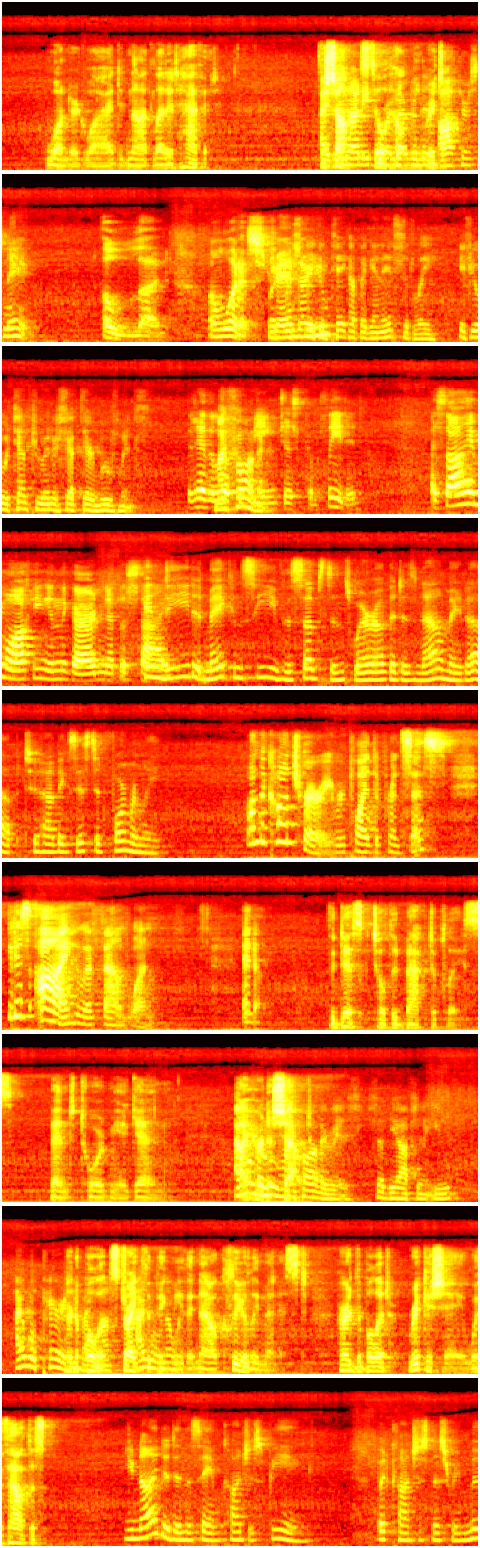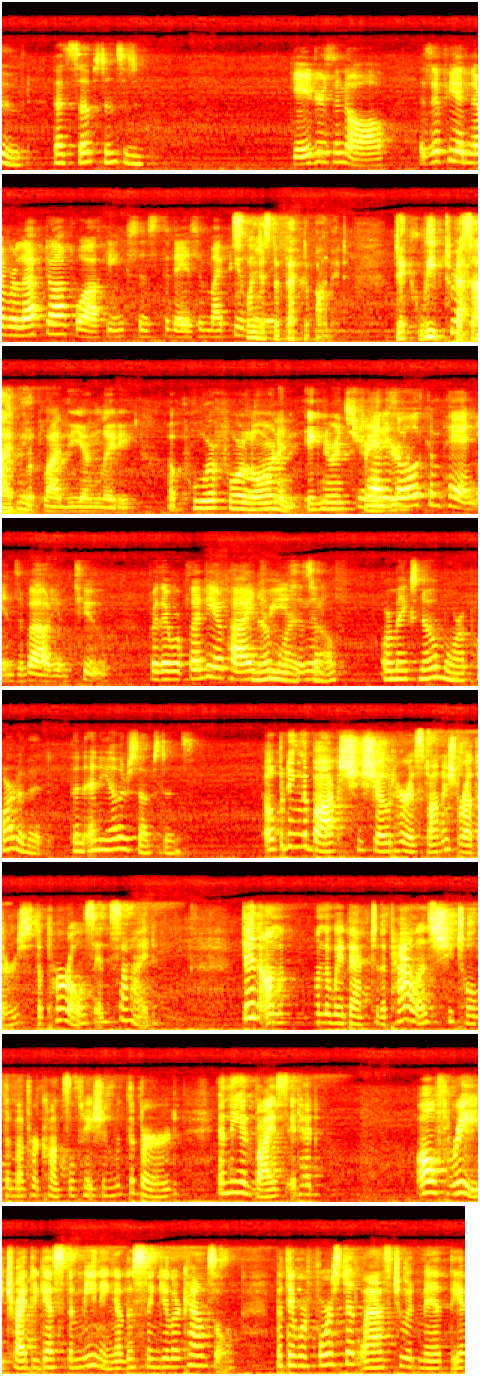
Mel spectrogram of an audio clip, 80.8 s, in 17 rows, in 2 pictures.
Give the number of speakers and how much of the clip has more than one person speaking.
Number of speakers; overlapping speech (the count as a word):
six, about 11%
